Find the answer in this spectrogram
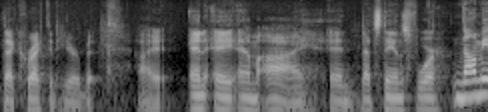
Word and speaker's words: NAMI: the first same and it's not me not Naomi but I get that corrected here but I Nami and that stands for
